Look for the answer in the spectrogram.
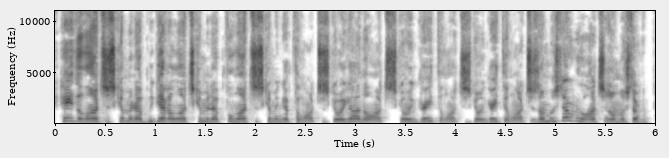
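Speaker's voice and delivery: high-pitched, breathless-sounding rattle of hype; mock launch hype. Marketer pesters affiliates during a launch, mock excited hype.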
